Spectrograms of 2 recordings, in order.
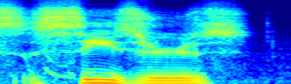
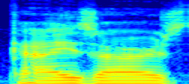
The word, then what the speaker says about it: Caesar: He is a boogeyman for Kaiser's Legion. How do you guys pronounce it, Caesar or Kaiser? They pronounce it Kaiser in the games.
